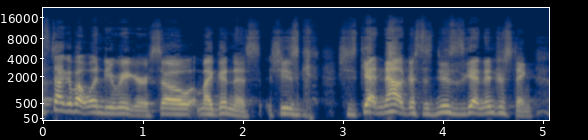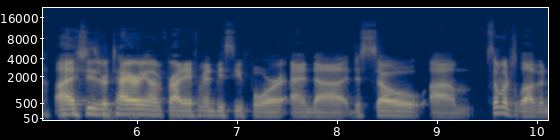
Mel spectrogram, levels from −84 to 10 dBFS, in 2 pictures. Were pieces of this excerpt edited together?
no; 0 cuts

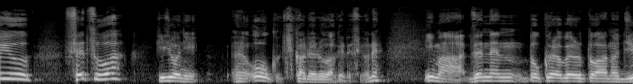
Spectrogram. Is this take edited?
no; 0 cuts

